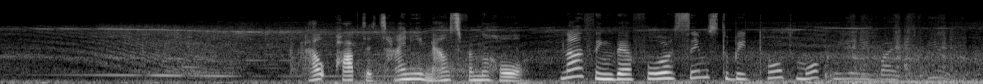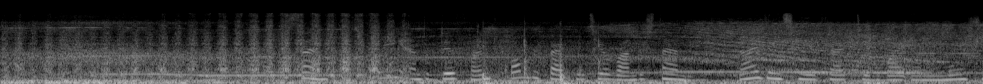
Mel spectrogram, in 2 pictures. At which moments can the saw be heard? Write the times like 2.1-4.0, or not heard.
8.3-13.9.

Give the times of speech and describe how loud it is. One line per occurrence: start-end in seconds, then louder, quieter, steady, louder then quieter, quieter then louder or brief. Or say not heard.
3.0-9.6 quieter
12.7-19.6 steady.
